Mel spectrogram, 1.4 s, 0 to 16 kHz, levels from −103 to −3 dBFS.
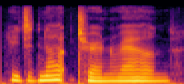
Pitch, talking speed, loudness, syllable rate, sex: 165 Hz, 215 wpm, -16 LUFS, 4.0 syllables/s, female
